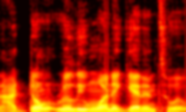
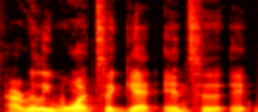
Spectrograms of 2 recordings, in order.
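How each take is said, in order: First: "don't" pushed louder to correct the line; stress on don't. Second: Said in the usual way. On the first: Shown as a demonstration. Streamer correcting a chat message, firm stress on "don't". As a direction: lean on "don't" to fix what chat wrote. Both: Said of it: "this is exactly what I'm saying".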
